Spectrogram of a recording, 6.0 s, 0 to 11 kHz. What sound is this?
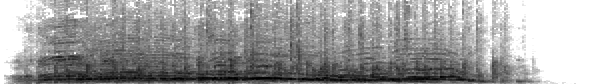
Recorded inside with a group of about 15 people.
